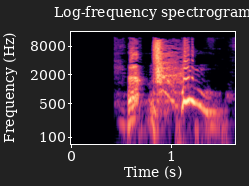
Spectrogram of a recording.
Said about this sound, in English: Hold on. Okay. I'm going to sneeze.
